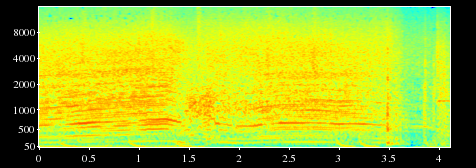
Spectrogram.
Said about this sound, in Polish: Ja to driftuję!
